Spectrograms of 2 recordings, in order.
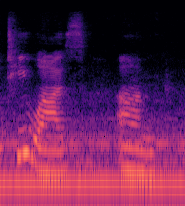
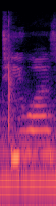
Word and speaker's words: Tiwaz: Tiwaz, you can pronounce it, but T can be pronounced like Tuesday. Tiwaz, you know, Tuesday. So it all depends on how you pronounce it.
